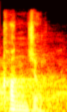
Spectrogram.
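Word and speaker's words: خنجر: ব্যবসা করি চাকুর ব্যবসা এটাকে আরবিতে বলা হয় খঞ্জর এটার নাম কি উচ্চারণ করেন সবাই এটার নাম হচ্ছে খঞ্জার নাম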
